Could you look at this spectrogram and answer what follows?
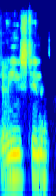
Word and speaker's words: Livingston: Oh, I got the idea from I forgot how to say his name, but it's like Ligington. Livingston. Yeah, Livingston.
